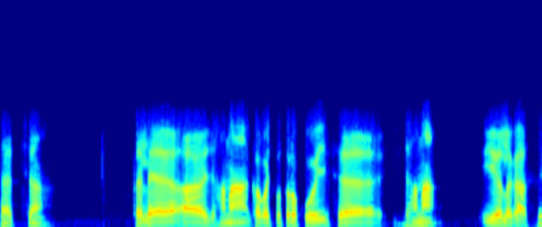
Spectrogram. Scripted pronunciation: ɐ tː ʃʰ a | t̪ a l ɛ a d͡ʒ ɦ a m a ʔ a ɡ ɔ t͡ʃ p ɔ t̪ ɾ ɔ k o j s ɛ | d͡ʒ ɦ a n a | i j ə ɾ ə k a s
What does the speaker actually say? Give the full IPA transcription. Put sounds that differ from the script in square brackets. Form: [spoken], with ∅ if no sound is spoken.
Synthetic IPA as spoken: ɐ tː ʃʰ a | t̪ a l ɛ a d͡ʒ ɦ a [n] a [k] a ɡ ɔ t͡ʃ p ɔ t̪ ɾ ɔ k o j s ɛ | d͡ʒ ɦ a n a | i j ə [l] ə [ɡ] a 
